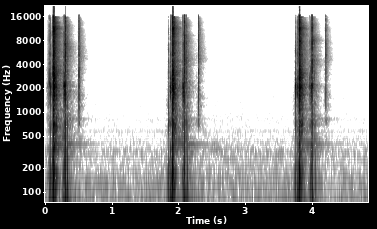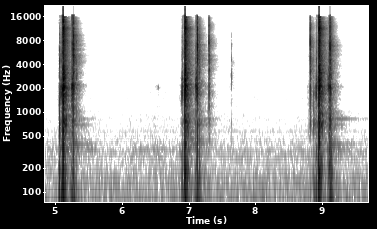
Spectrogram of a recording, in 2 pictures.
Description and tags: Taurus G2c Dry Trigger Pull
Dry firing my 9mm Taurus G2c. Multi-Purpose. Recorded indoors using a Blue-Yeti microphone. Cleaned in Audacity.
military, foley, dry, shooter, snap, trigger, dry-fire, Taurus, gun, glock, 9mm, pull, police, switch, out-of-ammo, reload, pistol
